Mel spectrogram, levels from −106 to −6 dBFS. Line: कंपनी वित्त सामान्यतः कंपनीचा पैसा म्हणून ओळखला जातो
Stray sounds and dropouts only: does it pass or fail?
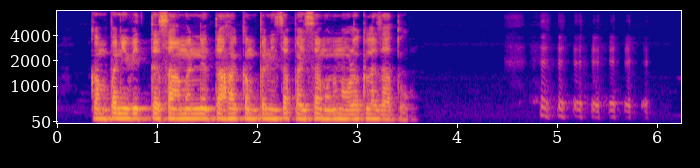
fail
